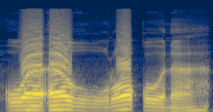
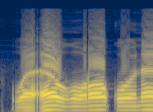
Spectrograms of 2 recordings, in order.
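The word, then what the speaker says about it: وَأَغْرَقْنَا: Kemudian pelafal wa aghraqna, a tipis, ghainnya tebal. Nah, ini juga huruf ghain sering terjadi, intabihu, hati-hati jangan sampai memantulkannya. Contoh wa aghraqna, wa aghraqna, ini memantulkan huruf ghain, padahal sifat huruf ghain itu tidak boleh mantul, tidak boleh mantul.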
